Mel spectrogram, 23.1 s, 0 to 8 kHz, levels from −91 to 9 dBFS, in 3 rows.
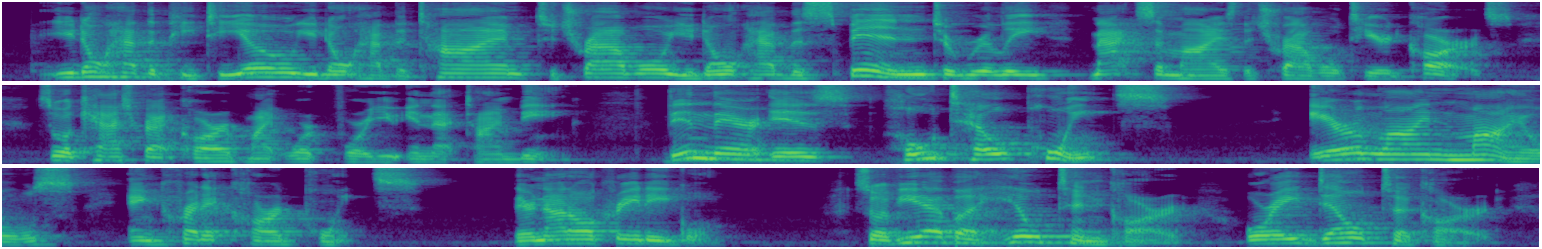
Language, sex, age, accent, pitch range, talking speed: English, male, 30-49, American, 125-185 Hz, 165 wpm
